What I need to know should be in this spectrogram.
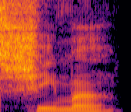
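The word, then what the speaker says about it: Cima: I think it's Shima, pronounced Shima, but it's C-I-M-A, who is a legend in Asia, but also beat Christopher Daniels at the last event.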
